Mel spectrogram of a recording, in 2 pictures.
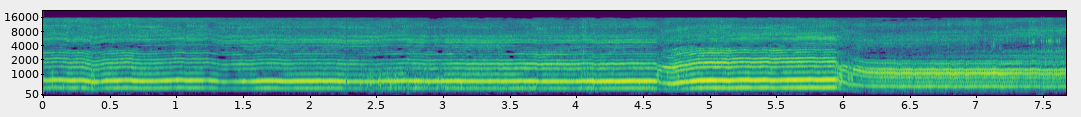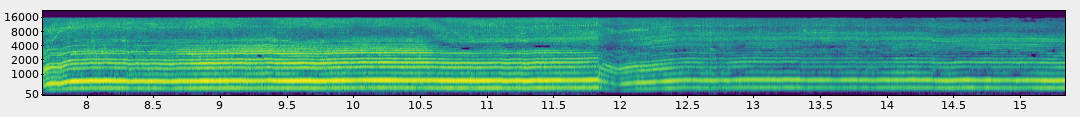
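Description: Brush cutter's small engine running at high speed while cutting weeds, a steady high-pitched buzz. It dips briefly about four and a half seconds in, drops to idle for about a second and a half around six seconds, then revs back up and runs loudest before dipping again near twelve seconds.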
